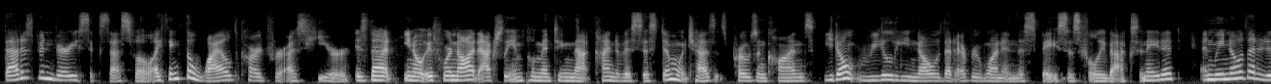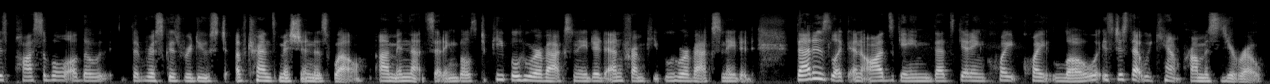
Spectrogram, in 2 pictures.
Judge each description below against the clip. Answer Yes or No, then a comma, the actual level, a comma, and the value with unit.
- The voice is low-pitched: No, medium, 170 Hz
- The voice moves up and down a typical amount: Yes, average, 3.9 semitones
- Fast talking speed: Yes, fast, 225 wpm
